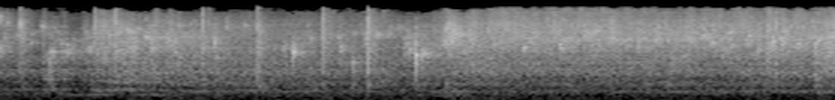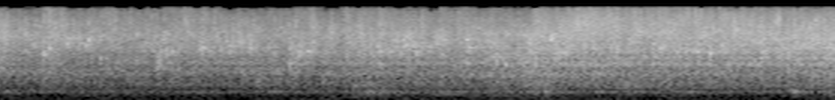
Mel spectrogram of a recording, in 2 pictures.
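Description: Raw chicken pieces going into hot oil in a karahi, sizzling with sharp crackles and spits; the sizzle grows louder as more chicken is added.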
